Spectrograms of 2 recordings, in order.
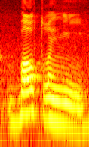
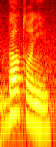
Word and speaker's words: بطني: ياء ما في بطني بطني باء فتحة and then the طاء with a سكون so you give it like echo sound بطو بطو بطو بطني بطني نون كسرة and then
